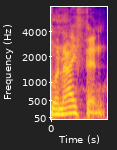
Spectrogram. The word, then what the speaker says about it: Guinaifen: Guinaifen. Oh, I've been saying her name wrong.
